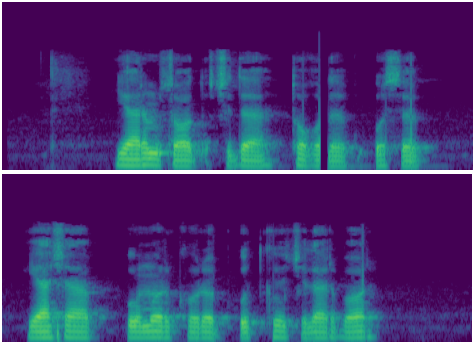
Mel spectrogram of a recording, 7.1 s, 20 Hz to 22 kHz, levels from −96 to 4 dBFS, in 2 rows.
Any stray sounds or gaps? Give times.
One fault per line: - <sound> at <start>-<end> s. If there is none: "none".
- dropout at 2.4-2.4 s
